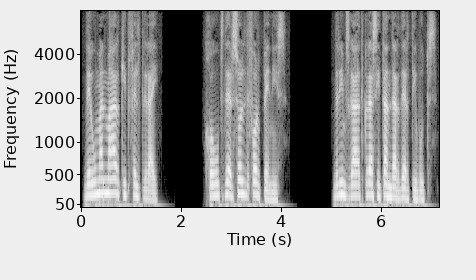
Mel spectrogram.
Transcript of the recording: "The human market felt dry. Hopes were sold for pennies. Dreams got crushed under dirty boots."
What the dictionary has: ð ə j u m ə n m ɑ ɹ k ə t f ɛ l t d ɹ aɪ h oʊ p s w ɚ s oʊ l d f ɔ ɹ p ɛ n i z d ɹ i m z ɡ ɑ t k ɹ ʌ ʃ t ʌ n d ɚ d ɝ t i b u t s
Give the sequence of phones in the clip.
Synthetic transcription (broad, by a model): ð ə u m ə n m ɑ ɹ k ə t f ɛ l t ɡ ɹ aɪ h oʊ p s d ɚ s oʊ l d f ɔ ɹ p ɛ n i s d ɹ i m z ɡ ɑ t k ɹ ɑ s t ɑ n d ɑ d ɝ t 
